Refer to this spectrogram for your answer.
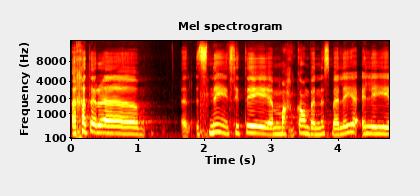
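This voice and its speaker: A woman's fairly high voice, a plain, everyday voice, with fairly even intonation at a moderate pace. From Tunisia, Kasserine. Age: 40s. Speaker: podcast guest. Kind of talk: interview conversation.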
